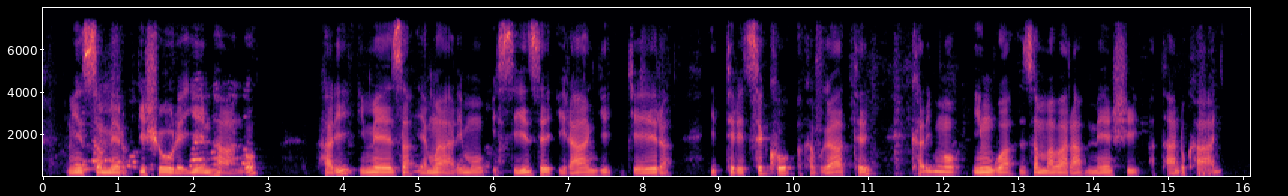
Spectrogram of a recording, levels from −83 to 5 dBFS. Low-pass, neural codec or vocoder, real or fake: 7.2 kHz; none; real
